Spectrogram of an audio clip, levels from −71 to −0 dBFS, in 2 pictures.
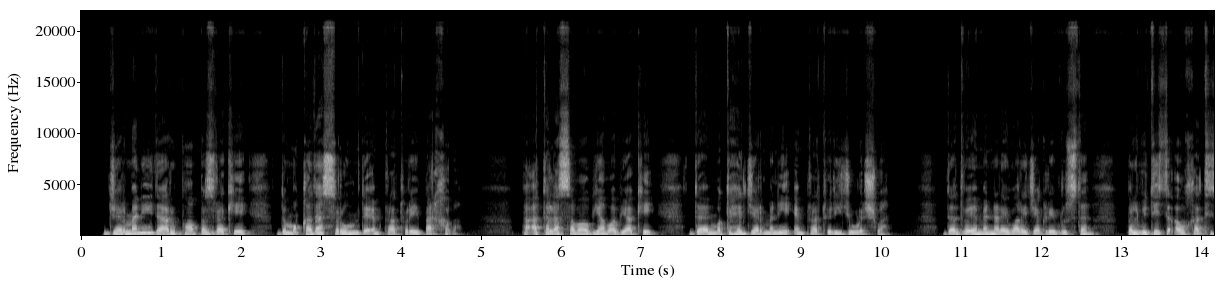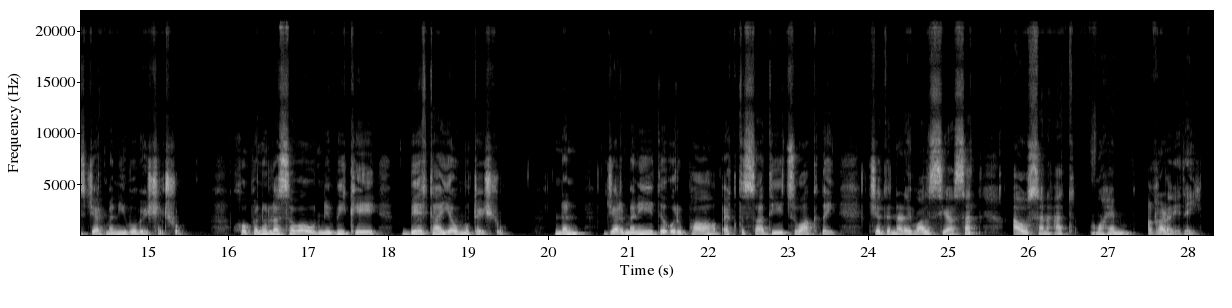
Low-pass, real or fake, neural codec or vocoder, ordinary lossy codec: none; fake; vocoder, 48 kHz, 128 mel bands, Vocos; none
